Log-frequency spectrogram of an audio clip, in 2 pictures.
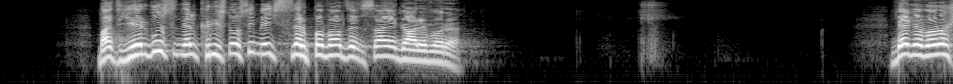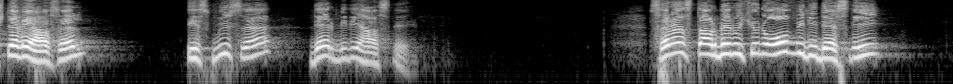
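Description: An elderly man speaks slowly and earnestly through a microphone, with pauses.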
